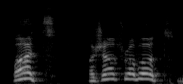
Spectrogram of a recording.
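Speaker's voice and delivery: high-pitched cry of alarm. Acted. Manga character warns others of the robot, alarmed. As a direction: cry a sudden high warning.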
